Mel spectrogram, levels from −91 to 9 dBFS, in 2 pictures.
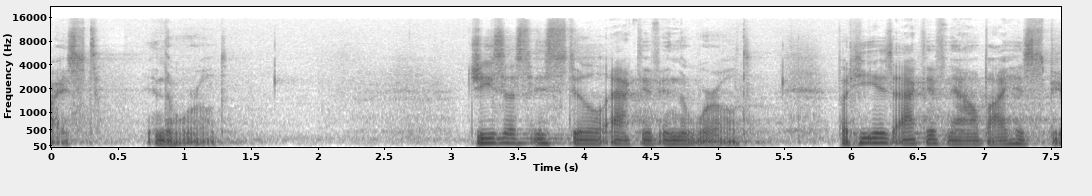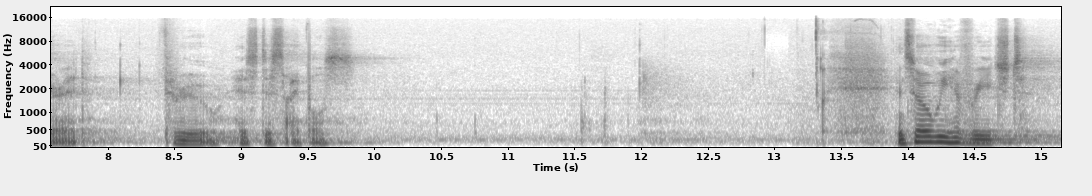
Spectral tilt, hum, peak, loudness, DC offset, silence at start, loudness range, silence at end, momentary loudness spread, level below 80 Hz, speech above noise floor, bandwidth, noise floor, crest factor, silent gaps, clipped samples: -5.5 dB/octave; none; -6 dBFS; -27 LUFS; under 0.1%; 0 s; 10 LU; 0 s; 19 LU; -66 dBFS; 31 dB; 16 kHz; -57 dBFS; 22 dB; none; under 0.1%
